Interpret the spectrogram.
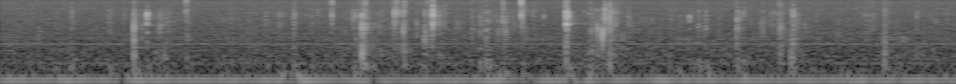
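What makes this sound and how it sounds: A hand-sized solid peach bar of soap, held in the hand, is carved with a steel utility-knife blade. Short, crisp scraping and cutting clicks with a bright, crinkly edge are scattered irregularly through the clip. A steady low hum sits quietly underneath.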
